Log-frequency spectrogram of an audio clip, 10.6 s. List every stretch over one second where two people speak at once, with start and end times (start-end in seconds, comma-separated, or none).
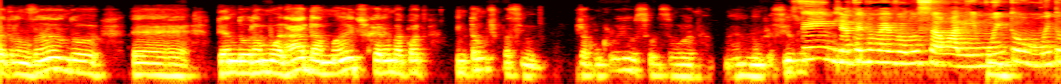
none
